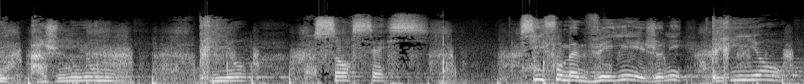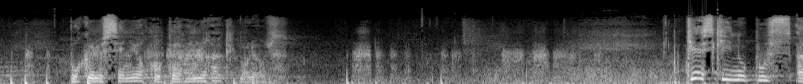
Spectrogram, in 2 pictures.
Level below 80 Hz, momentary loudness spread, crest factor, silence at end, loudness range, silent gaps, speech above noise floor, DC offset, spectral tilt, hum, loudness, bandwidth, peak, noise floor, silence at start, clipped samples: -26 dBFS; 17 LU; 14 dB; 0 s; 14 LU; none; 25 dB; under 0.1%; -4 dB/octave; none; -12 LUFS; 14 kHz; 0 dBFS; -36 dBFS; 0 s; 0.1%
